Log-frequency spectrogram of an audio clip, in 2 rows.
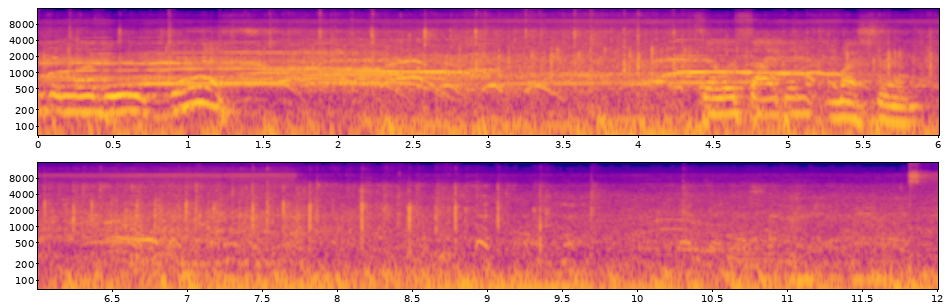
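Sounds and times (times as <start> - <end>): audience clapping: 0.0 - 10.0.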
